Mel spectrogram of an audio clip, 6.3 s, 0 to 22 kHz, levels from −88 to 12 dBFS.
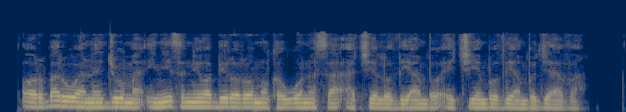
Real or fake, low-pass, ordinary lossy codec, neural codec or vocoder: fake; 7.2 kHz; AAC, 32 kbps; codec, 16 kHz, 4.8 kbps, FACodec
